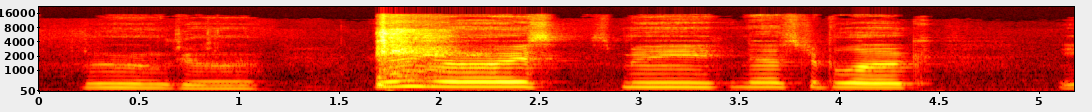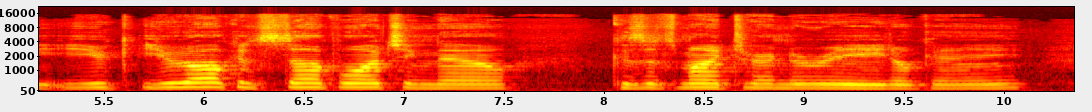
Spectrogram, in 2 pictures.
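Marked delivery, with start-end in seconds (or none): 1.7-10.1 gloomy, dejected, depressed voice pitched a bit high. Taking a turn to read as Napstablook: depressed Napstablook voice. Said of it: "Time to get all depressed and shit".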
